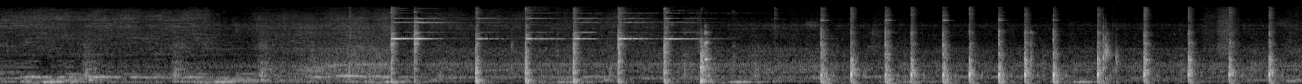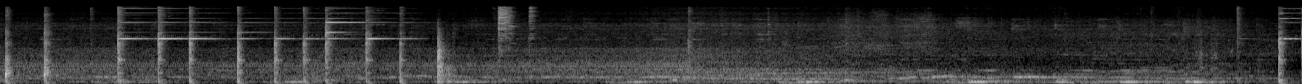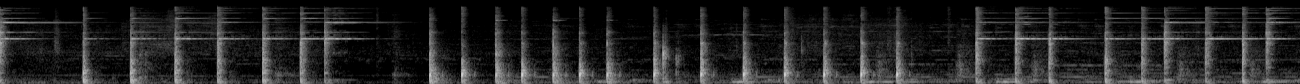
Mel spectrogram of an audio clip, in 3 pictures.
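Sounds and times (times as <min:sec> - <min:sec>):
hammer striking steel on anvil: 0:03.8 - 0:07.4, 0:08.2 - 0:18.5, 0:25.4 - 0:39.0.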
